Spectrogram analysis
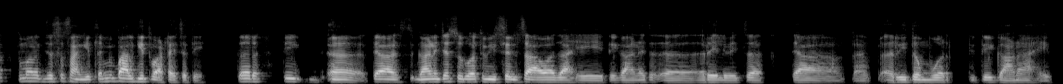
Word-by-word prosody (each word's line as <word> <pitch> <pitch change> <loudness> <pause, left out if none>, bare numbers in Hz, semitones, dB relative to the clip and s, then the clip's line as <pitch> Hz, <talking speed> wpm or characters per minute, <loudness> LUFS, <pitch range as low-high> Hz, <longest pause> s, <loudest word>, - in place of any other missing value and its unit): तुम्हाला 150 -3 -3
जसं 140 +2 -3
सांगितलं 120 -1 0
मी 145 - -3
बालगीत 135 -3 +5
वाटायचं - - +1
ते. - - -9 0.4
तर 140 -1 +3
ती 130 - -3 0.3
अ, - - +4 0.4
त्या 120 -2 +5
स 115 - -22
गाण्याच्या 125 +2 +4
सुरुवाती 125 -1 +1
व्हिसलचा 115 -1 +3
आवाज 110 0 +5
आहे. 95 -1 -1
ते 100 - -4
गाण्याचं 105 +1 -4 0.5
अ, 95 - -5
रेल्वेचं 100 0 -1 0.3
त्या 100 -1 +1 0.5
त्य - - -11 0.3
अ, - - -3
रिदमवर 110 -1 +1 0.2
त - - -13
ते 110 -1 0
गाणं 95 0 -2
आहे. 90 -2 -9
115 Hz, 165 wpm, -22 LUFS, 105-130 Hz, 0.5 s, बालगीत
